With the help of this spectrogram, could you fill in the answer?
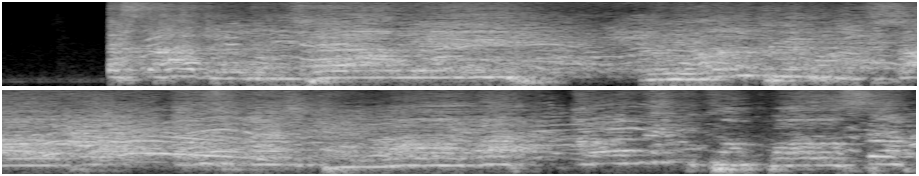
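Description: A dense crowd at a concert, people without masks standing close to the performing singer, roars and cheers without letup, many voices shouting and whooping together at a steady loud level after a brief moment of silence.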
